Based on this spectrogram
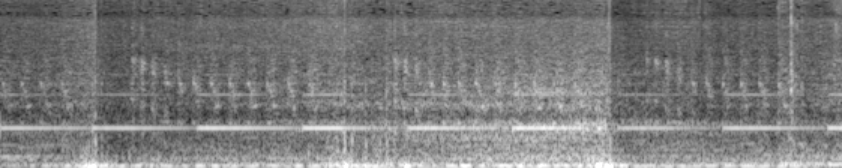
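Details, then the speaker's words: Hyundai Santa Fe CM diesel common-rail with DPF, no start after sitting over holiday: cranks steadily, almost catches but never fires; self-diagnosis shows no fault codes. "이렇게 시동이 이렇게 시동이 안걸리고 문제가 있어도 자기 진단은 정상 이렇게 나올 수 있습니다"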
